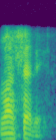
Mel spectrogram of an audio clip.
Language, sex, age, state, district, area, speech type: Telugu, male, 60+, Andhra Pradesh, Nellore, rural, conversation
